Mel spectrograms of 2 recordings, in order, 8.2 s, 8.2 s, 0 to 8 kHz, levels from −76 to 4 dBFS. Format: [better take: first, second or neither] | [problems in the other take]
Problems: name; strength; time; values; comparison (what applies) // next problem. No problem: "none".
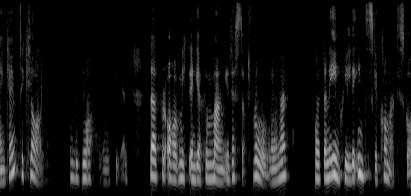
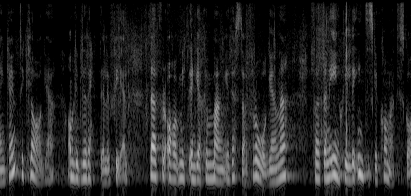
second | noise reduction (neural mask model DeepFilterNet 3)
